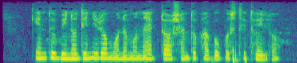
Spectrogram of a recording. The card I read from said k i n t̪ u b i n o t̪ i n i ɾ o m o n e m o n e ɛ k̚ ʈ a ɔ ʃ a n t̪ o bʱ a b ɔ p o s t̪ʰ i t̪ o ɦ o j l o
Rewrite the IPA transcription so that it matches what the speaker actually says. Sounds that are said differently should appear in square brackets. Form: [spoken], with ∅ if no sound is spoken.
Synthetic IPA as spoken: k i n t̪ u b i n o [d̪] i n i ɾ o m o n e m o n e ɛ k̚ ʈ a ɔ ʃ a n t̪ o bʱ a b [u] p o s t̪ʰ i t̪ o ɦ o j l o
